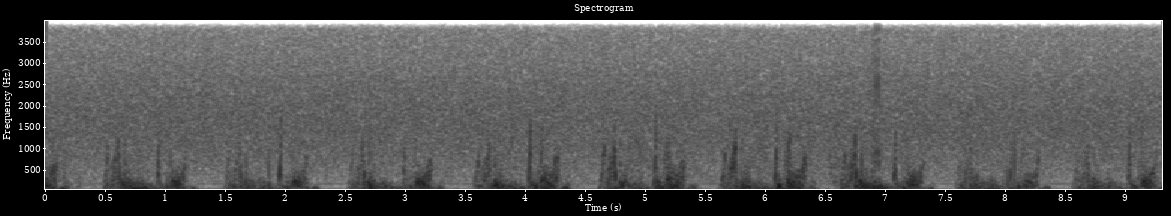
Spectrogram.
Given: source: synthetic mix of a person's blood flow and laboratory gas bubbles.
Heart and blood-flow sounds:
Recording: Doppler ultrasound of blood flow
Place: precordium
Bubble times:
6.51-6.77 s: bubbles
6.84-6.96 s: bubbles
From the record:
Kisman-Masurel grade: 111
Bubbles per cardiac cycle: 1 to 2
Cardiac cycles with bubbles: 1 to 10%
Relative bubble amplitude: barely perceptible (0.100 to 0.250)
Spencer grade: 1 (occasional bubble signal discernible with the cardiac motion signal, with majority of cardiac periods free of bubbles)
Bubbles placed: only in the low amplitude regions of the cardiac cycle

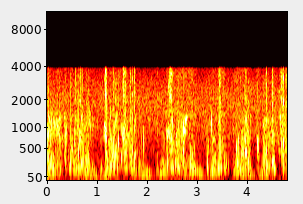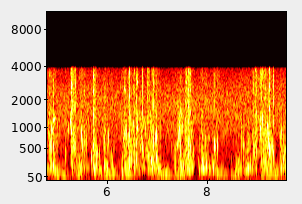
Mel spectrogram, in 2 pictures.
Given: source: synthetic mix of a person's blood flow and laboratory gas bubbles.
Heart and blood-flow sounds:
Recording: Doppler ultrasound of blood flow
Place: precordium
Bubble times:
0.00-0.95 s: bubbles
1.10-1.80 s: bubbles
1.90-1.97 s: bubbles
2.20-2.25 s: bubbles
2.29-3.02 s: bubbles
3.18-4.10 s: bubbles
4.17-5.03 s: bubbles
5.15-6.17 s: bubbles
6.27-7.09 s: bubbles
7.27-8.26 s: bubbles
8.66-9.38 s: bubbles
9.44-9.60 s: bubbles
From the record:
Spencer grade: 4 (maximum detectable bubble signal sounding continuously throughout systole and diastole of every cardiac period, and overriding the amplitude of the normal cardiac signals)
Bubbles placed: anywhere in the cardiac cycle

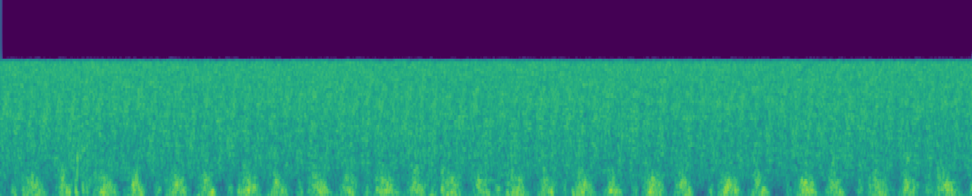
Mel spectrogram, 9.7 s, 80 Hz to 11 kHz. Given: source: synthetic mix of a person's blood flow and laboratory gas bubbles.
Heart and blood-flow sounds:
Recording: Doppler ultrasound of blood flow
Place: precordium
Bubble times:
0.72-0.93 s: bubbles
From the record:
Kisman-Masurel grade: 113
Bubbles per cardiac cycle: 1 to 2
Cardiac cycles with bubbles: 1 to 10%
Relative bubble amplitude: loud (0.450 to 0.775)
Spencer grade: 1 (occasional bubble signal discernible with the cardiac motion signal, with majority of cardiac periods free of bubbles)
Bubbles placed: anywhere in the cardiac cycle

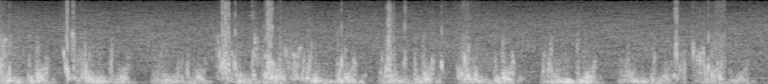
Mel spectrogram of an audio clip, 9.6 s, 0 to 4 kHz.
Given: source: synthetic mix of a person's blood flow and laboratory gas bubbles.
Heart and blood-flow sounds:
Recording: Doppler ultrasound of blood flow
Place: precordium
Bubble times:
0.00-0.16 s: bubbles
0.76-1.14 s: bubbles
2.69-3.00 s: bubbles
3.13-3.91 s: bubbles
4.21-4.31 s: bubbles
4.79-4.96 s: bubbles
5.04-5.09 s: bubbles
5.49-5.56 s: bubbles
5.67-6.00 s: bubbles
8.40-8.53 s: bubbles
8.63-9.07 s: bubbles
From the record:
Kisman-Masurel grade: 233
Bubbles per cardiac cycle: several, 3 to 8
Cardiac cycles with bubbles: 50 to 99%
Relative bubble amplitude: loud (0.450 to 0.775)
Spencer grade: 3 (all of the cardiac periods contain showers or single bubble signals, but not dominating or overriding the cardiac motion signals)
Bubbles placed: only in the low amplitude regions of the cardiac cycle

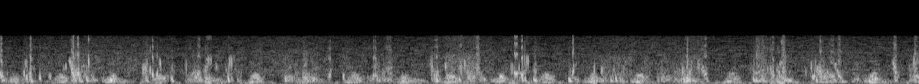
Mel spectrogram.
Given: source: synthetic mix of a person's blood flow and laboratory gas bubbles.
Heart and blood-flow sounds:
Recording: Doppler ultrasound of blood flow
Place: precordium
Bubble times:
0.00-0.08 s: bubbles
0.21-0.45 s: bubbles
0.47-0.54 s: bubbles
0.62-0.94 s: bubbles
1.40-1.63 s: bubbles
1.70-1.77 s: bubbles
1.84-2.20 s: bubbles
2.22-2.42 s: bubbles
2.82-3.22 s: bubbles
3.27-3.34 s: bubbles
3.41-3.96 s: bubbles
4.29-4.83 s: bubbles
5.08-5.40 s: bubbles
5.65-5.77 s: bubbles
5.90-6.36 s: bubbles
6.56-6.67 s: bubbles
6.72-7.10 s: bubbles
7.50-7.95 s: bubbles
8.04-8.45 s: bubbles
8.91-9.00 s: bubbles
9.08-9.20 s: bubbles
From the record:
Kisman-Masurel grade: 332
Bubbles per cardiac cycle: rolling drumbeat, 9 or more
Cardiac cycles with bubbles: 50 to 99%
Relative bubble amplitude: moderate (0.250 to 0.450)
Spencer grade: 3 (all of the cardiac periods contain showers or single bubble signals, but not dominating or overriding the cardiac motion signals)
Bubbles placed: only in the low amplitude regions of the cardiac cycle

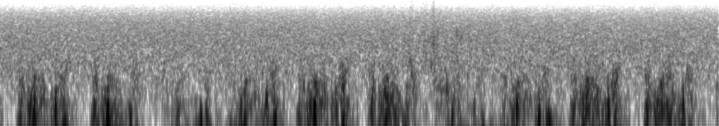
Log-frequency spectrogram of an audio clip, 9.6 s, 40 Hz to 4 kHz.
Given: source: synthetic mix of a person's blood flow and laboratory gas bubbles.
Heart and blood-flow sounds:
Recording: Doppler ultrasound of blood flow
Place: precordium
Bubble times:
5.43-5.58 s: bubbles
5.65-6.22 s: bubbles
From the record:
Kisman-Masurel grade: 211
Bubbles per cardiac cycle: several, 3 to 8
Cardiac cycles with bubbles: 1 to 10%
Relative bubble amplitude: barely perceptible (0.100 to 0.250)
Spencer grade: 1 (occasional bubble signal discernible with the cardiac motion signal, with majority of cardiac periods free of bubbles)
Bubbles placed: anywhere in the cardiac cycle

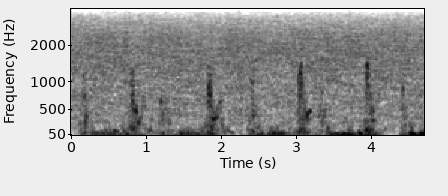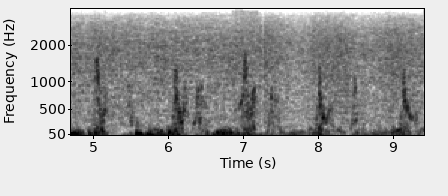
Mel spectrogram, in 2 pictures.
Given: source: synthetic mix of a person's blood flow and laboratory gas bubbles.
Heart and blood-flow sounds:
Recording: Doppler ultrasound of blood flow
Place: precordium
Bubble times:
6.86-7.20 s: bubbles
From the record:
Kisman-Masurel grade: 111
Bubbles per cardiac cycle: 1 to 2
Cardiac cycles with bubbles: 1 to 10%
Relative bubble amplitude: barely perceptible (0.100 to 0.250)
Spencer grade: 1 (occasional bubble signal discernible with the cardiac motion signal, with majority of cardiac periods free of bubbles)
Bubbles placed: only in the low amplitude regions of the cardiac cycle

